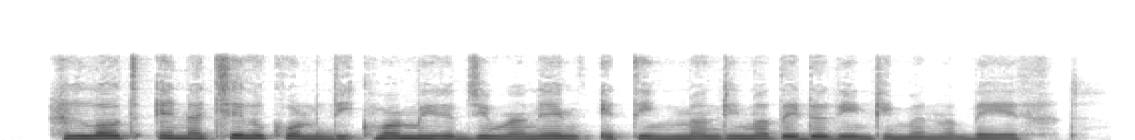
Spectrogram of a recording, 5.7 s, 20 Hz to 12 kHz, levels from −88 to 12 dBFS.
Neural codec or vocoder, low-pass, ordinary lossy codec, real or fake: codec, 16 kHz, 0.5 kbps, FunCodec, trained on LibriTTS, 25 frames a second; 7.2 kHz; none; fake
